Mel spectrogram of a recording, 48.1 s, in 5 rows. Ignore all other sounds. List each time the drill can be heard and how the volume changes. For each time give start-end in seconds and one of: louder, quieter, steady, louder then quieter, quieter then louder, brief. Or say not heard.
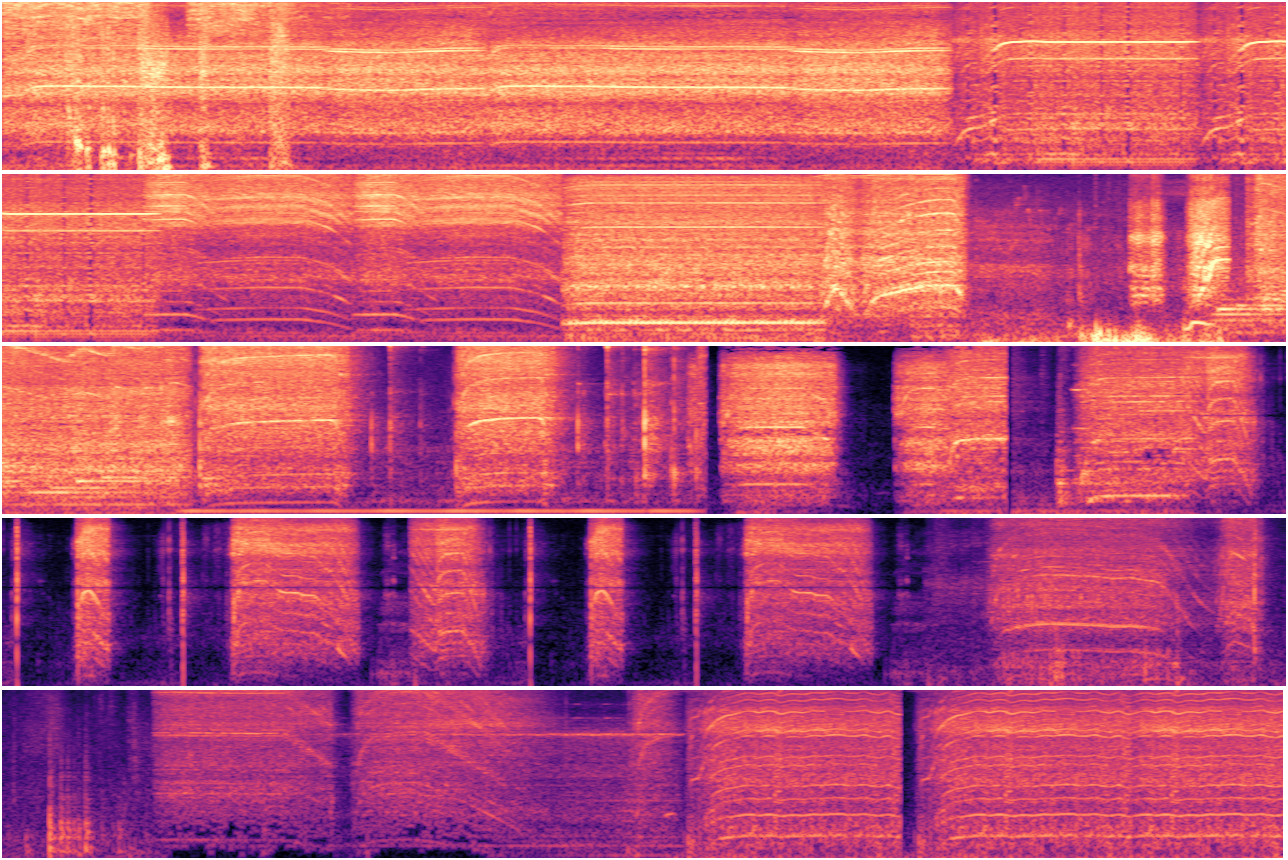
0.0-48.0 quieter.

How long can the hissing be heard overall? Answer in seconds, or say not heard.
3 s.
